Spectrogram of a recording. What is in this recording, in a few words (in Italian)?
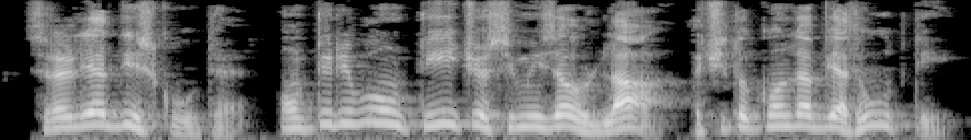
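"ticcio", dialettale, crespinese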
